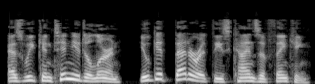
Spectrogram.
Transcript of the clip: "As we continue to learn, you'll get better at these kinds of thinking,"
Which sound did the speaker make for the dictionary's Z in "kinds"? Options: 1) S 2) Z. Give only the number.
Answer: 2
